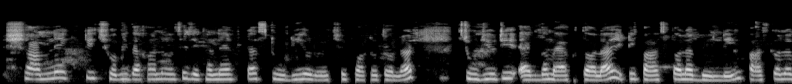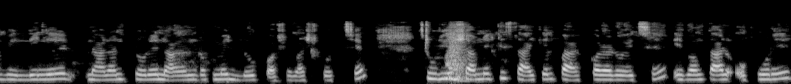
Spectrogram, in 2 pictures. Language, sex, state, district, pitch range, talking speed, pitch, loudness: Bengali, female, West Bengal, Jhargram, 215-250 Hz, 150 wpm, 230 Hz, -19 LUFS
